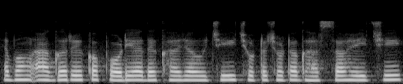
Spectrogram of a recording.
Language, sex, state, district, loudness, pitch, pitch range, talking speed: Odia, female, Odisha, Malkangiri, -16 LUFS, 205 Hz, 200-210 Hz, 120 wpm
